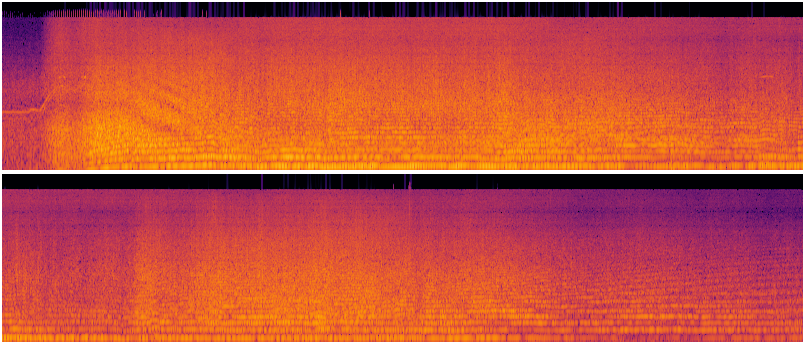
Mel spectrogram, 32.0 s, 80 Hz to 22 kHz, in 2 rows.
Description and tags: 15Y08M20-Drone Take Off 01
A quadcopter-style drone takes off, and hovers at a distance.
Swarm, Drone, Bee, Propelllers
